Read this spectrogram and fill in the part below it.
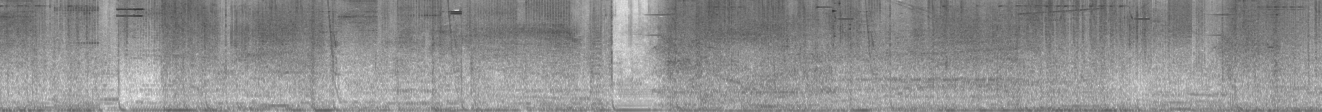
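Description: Dense, continuous heavy gunfire and mechanical clanking from a big gun in the DOOM video game, loud and relentless with crashing impacts throughout.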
